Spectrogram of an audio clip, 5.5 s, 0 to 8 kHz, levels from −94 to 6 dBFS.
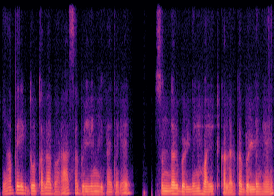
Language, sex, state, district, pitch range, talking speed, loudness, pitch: Hindi, male, Punjab, Kapurthala, 100-115 Hz, 195 wpm, -23 LUFS, 105 Hz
